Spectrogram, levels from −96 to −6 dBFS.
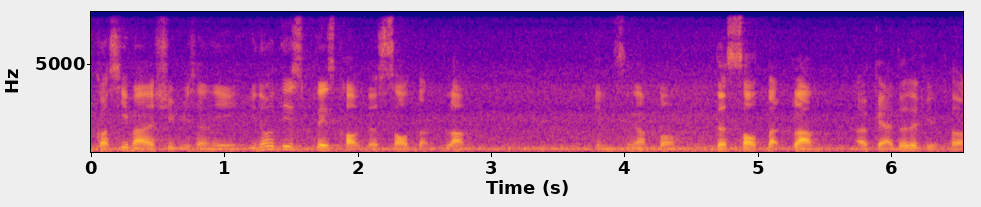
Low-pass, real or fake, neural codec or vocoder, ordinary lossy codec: none; real; none; none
